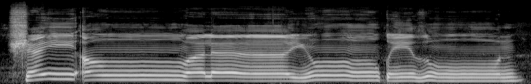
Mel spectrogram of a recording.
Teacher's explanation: گے، شفاعتہم شیئا ولا ينقذون، شیئا یہاں پر بھی ادغام ہوگا، تنوین کے بعد واو حروف یرملون میں سے ہے، ادغام ہوگا، غنہ کریں گے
